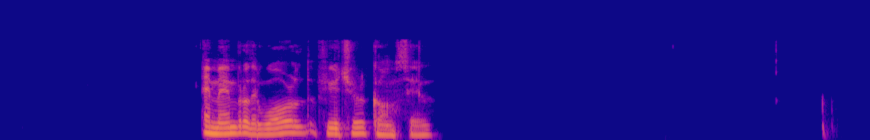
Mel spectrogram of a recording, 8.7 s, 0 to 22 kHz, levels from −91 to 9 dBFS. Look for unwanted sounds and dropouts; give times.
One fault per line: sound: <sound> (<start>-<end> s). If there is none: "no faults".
no faults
